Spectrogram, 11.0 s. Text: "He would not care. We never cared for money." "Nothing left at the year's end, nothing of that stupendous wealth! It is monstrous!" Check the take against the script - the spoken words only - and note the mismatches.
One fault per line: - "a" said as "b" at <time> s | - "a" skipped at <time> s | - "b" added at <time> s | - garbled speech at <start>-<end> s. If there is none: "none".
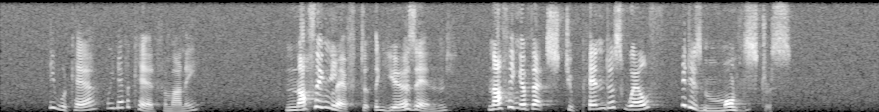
- "not" skipped at 0.9 s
